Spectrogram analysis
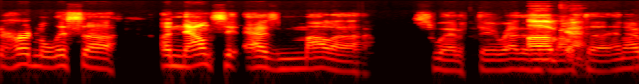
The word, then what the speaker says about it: Mala Suerte: And then Saltador and, what was it, Malta Suerte? I think is how you pronounce his name. Mala Suerte. I think the Lucha Underground Instagram had a typo because Mala Suerte actually means bad luck, and I have no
